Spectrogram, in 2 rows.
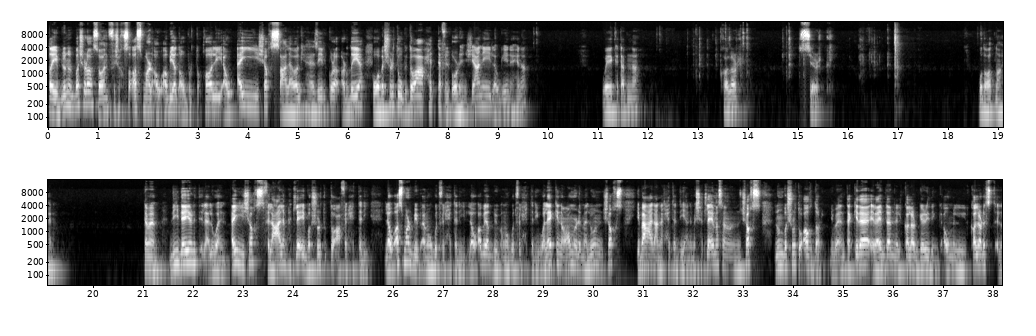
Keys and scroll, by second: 12.9 shift+c, 14.4 shift+c, 14.6 shift+c.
